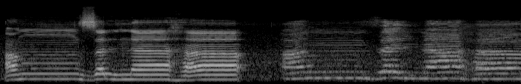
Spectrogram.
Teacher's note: ذل کی آواز نہیں ہونی چاہیے، زا میں سیٹی کی آواز پیدا کرنی ہے اور مضبوطی سے ادا کرنا ہے، نا ہا۔ یہاں یاد رکھنا ہے کہ دونوں کی مقدار برابر رکھنی ہے اور ایک الف کے برابر لمبی کرنی ہے۔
